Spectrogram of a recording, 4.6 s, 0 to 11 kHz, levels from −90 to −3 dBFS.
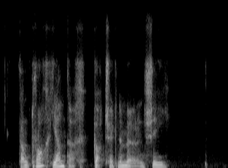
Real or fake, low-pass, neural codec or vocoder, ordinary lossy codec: fake; 7.2 kHz; codec, 16 kHz, 16 kbps, FreqCodec, smaller model; Opus, 16 kbps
